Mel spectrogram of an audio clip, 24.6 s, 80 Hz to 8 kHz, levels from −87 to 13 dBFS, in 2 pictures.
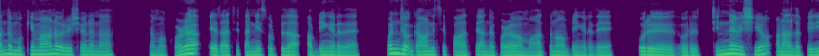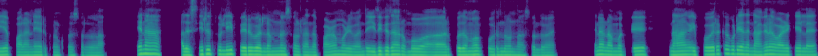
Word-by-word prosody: வந்து 160 +4 +2
முக்கியமான 155 +3 +1
ஒரு 145 - +1
விஷயம் 140 +2 -4
என்னன்னா, 130 -2 -2 0.7
நம்ம 110 -1 -4 0.2
குழா 140 +11 +4 0.4
ஏதாச்சு 130 +2 -2
தண்ணி 125 +2 0
சொட்டுதா 125 0 -1 0.2
அப்டிங்கறத 125 -1 -1 0.6
கொஞ்சம் 180 -6 +5
கவனிச்சு 135 +1 0 0.2
பாத்து, 120 +2 -4
அந்த 120 -1 -2
குழாவ 120 +2 0 0.2
மாத்தணும் 125 +2 -3
அப்டிங்கறதே 115 -1 -4 0.6
ஒரு 135 -1 +5 0.5
ஒரு 120 0 -1 0.3
சின்ன 150 +5 +3 0.2
விஷயம். 150 +4 0
ஆனா, 130 -1 0
அதுல 120 -1 -1
பெரிய 125 +2 +2 0.2
பலனே 120 0 -1
இருக்கும்னு 115 -1 -8
கூட 120 0 -6
சொல்லலாம். 110 -1 -6 0.5
ஏன்னா, 175 0 +5 0.5
அது 130 - +5
சிறு 155 +3 +4
துளி 155 +1 +4
பெரு 145 0 +6
வெள்ளம்னு 135 0 +3
சொல்ற 130 -2 -3
அந்த 120 0 -2
பழமொழி 135 +2 +1
வந்து 130 +2 -1
இதுக்கு 145 +2 +3
தான் 145 -1 +3
ரொம்ப 130 +1 -1 0.5
அற்புதமா 135 +3 +2 0.2
பொருந்தும்னு 130 -1 0
நான் 115 -1 -5
சொல்லுவேன். 110 0 -4 0.6
ஏன்னா 150 +1 +3
நமக்கு 135 0 -1 0.6
நாங்க 140 +2 +3
இப்ப 145 +2 -1
இருக்கக்கூடிய 165 0 +1
அந்த 145 - +2
நகர 140 +5 +2
வாழ்க்கையில 140 -1 +1
130 Hz, 130 wpm, -25 LUFS, 120-140 Hz, 0.7 s, பெரு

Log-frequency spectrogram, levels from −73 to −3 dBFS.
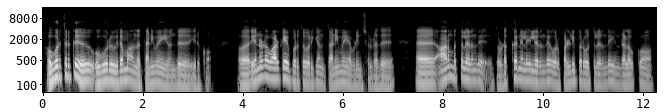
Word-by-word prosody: ஒவ்வொருத்தருக்கு 170 - +5 0.4
ஒவ்வொரு 125 +3 +3
விதமா 130 +3 +2
அந்த 105 -2 -1
தனிமை 110 +1 -1 0.2
வந்து 90 +2 -2 0.3
இருக்கும். 80 -2 -10 0.6
அ - - -2 0.3
என்னோட 160 +6 +1
வாழ்க்கைய 145 +1 +5
பொறுத்தவரைக்கும், 110 -1 -3
தனிமை 110 +5 -2
அப்பிடின்னு 90 -4 -9
சொல்றது, 85 +1 -5 0.9
அ - - +3 0.3
ஆரம்பத்திலிருந்தே 140 -5 0 0.3
தொடக்க 110 - -2
நிலையிலிருந்தே, 125 -3 -2
ஒரு 105 - -2
பள்ளி 110 +4 -1
பருவத்திலிருந்தே 105 -1 -4
இன்றளவுக்கும் 100 0 -4
115 Hz, 110 wpm, -23 LUFS, 100-135 Hz, 0.9 s, ஒவ்வொருத்தருக்கு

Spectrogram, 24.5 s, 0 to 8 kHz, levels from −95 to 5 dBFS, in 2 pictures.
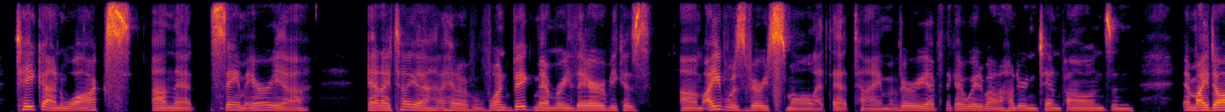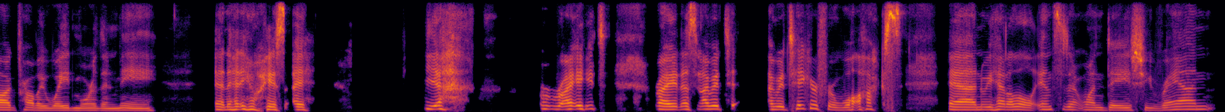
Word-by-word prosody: take 205 -1 +2
on 150 -2 -4
walks 150 +5 +7 0.2
on 155 -1 -6
that 140 -2 -9 0.2
same 175 -4 +3
area, 150 -3 -10 0.6
and 165 -1 -4
I - - -4
tell 195 +2 -4
you, 175 - -6
I 150 - -5 0.2
I - - -11
had 160 -2 -8
a 145 - -10 0.2
1 175 +1 -7
big 200 +3 -3
memory 150 -3 -7
there 160 +1 -4
because 150 -1 +2 0.3
um, 145 -2 -8
I 205 +5 +1
was 165 -6 -1
very 150 -1 -8
small 130 -2 +5
at - - -15
that 135 -2 -10
time, 125 -1 -13
very 150 -1 -8
I 145 - -10
think 160 +2 -21
I 140 - -8
weighed 145 0 -10
about 140 -1 -11
110 150 -1 -6
pounds 145 0 +1
and 130 0 -13 0.5
and 170 -1 -6
my 170 0 +3
dog 170 -2 +1
probably 160 -4 -6
weighed 150 0 -6
more 150 0 -8
than 135 -1 -10
me, 140 -2 -8 0.6
and 190 -1 -1
anyways, 200 -2 +4
I 190 -2 +2 1.2
Yeah, 235 0 +2 1.0
right, 230 +1 0 0.5
right, 205 -1 +4
and, 215 - +4
so, 215 - +1
I 220 - +2
would 230 0 +2
ta - - -5 0.3
I 205 - -2
would 200 -2 -2
take 255 +2 +1
her 265 -2 -3
for 185 - -8
walks, 170 +7 +6 0.5
and 185 -2 +1
we 185 -1 -7
had 200 -1 -3
a - - -2
little 185 -5 -4
incident 195 -2 0
one 170 -2 -9
day, 160 0 -7
she 160 0 +4
ran 205 +8 -7
160 Hz, 175 wpm, -24 LUFS, 145-195 Hz, 1.2 s, walks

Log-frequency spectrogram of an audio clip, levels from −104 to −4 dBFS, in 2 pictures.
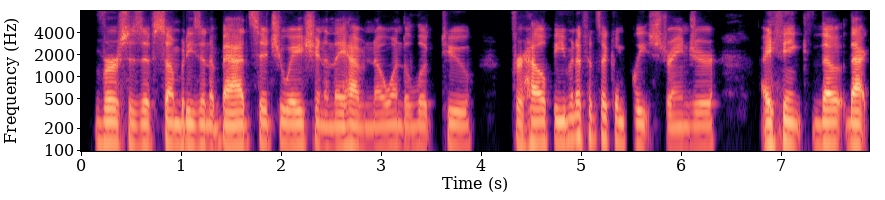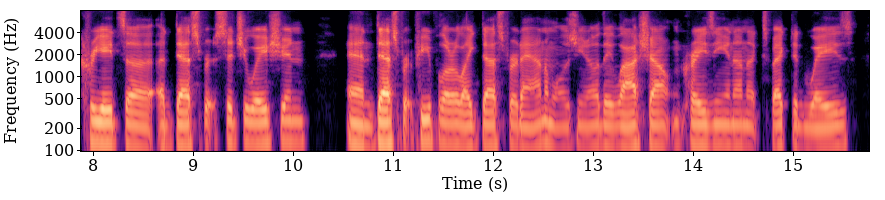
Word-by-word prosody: versus 120 -2 +2
if 115 -2 0
somebody's 115 -2 +1
in 115 -1 -1
a - - -1
bad 110 +1 +4
situation 115 -1 0
and 105 0 -6
they 105 0 +2
have 110 -2 +3
no 105 0 -5
one 110 0 -4
to - - -4
look 105 +1 -6
to 110 -1 -4 0.4
for - - +1
help 120 0 +4
even 125 +3 +1
if 150 -1 0
it's 140 - -7
a - - +4
complete 120 -4 -4
stranger. 105 +1 -4 0.4
I 115 - +6
think 115 0 +1
tho 120 +1 +5
that 115 -1 +6
creates 120 -2 +2
a 110 -3 +1
a 110 - -3
desperate 110 +1 0
situation, 125 0 -1 0.4
and 110 -3 0
desperate 120 0 +5
people 130 -2 -1
are 115 0 +1
like 105 0 -1
desperate 110 0 -1
animals, 105 -1 -5
you 110 - -8
know, 110 +1 -6
they 105 -1 -3
lash 105 0 0
out 110 0 0
in 115 - -13
crazy 110 -1 -2
and 110 - -6
unexpected 110 0 -5
ways 100 +3 -3
110 Hz, 185 wpm, -23 LUFS, 110-120 Hz, 0.4 s, I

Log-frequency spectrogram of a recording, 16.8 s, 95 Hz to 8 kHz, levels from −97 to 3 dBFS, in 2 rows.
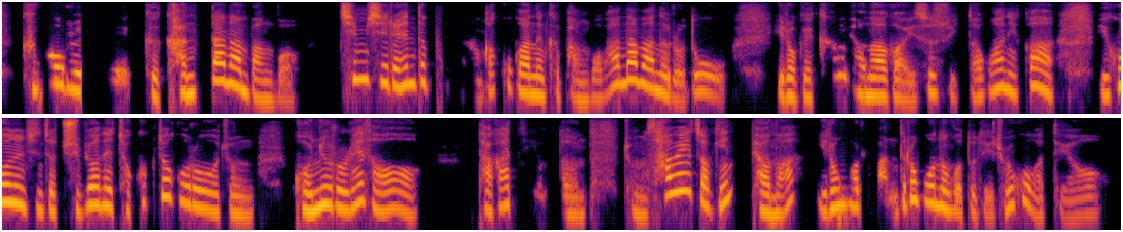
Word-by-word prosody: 그거를 265 -1 +3 0.2
이제 - - -7
그 200 - -2
간단한 275 +5 +4
방법, 175 -4 -5 0.3
침실에 355 -6 +3
핸드폰 315 +3 0 0.2
안 - - -17
갖고 245 +3 -8
가는 220 -4 +4
그 - - -10
방법 180 +8 -8
1 325 +5 +5
만으로도 230 - 0 0.4
이렇게 195 -1 -1
큰 430 - -8
변화가 200 -3 +1
있을 225 - -4
수 215 -2 -13
있다고 195 +7 -7
하니까 270 0 +1 0.3
이거는 275 +6 +4
진짜 210 -2 -4
주변에 250 +3 +3
적극적으로 275 - 0
좀 185 -3 -7 0.3
권유를 230 +1 +3
해서 215 - -1 0.4
다 - - -2
같이 255 +1 -3
어떤 180 -1 -9 0.3
좀 185 -4 -9
사회적인 345 - +4
변화 190 -3 0 0.2
이런 235 +5 +1
거를 240 - 0
만들어보는 280 -6 +1
것도 190 - -4
되게 - - -12
좋을 240 +3 -2
것 275 +1 -2
같아요. 170 -2 -12
235 Hz, 340 characters per minute, -22 LUFS, 200-285 Hz, 0.4 s, 1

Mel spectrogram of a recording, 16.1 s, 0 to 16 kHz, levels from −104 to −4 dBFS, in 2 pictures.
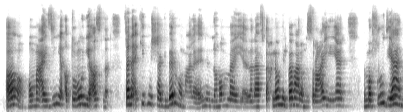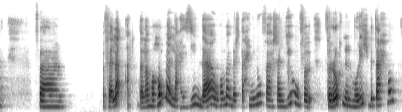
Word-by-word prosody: آه 250 +4 +3
هُم 195 +3 -3
عايزينِ 200 +7 -3
يقَطعوني 225 +2 0
أصلًا 205 -4 -3 0.3
فأنا 250 +2 +6
أكيد 290 -1 -10
مش 260 -4 -8
هاجبرهم 210 0 +4
على 165 -2 -8
إن 205 -2 -13
هُم 200 +3 -4
ي 190 -2 -3
ده 180 - -6
أنا 190 +1 -1
هافتح 190 +3 -4
لهم 240 +1 +3
الباب 230 +1 +5
على 220 -3 +1
مصراعيه 195 +3 -4
يعني 225 -1 -5 0.4
المفروض 205 +9 0
يعني، 245 -1 +5 0.6
ف 200 - +1 1.3
فلأ - - +3 0.4
طالما 185 +3 0
هُم 295 +1 +6
اللي 205 - -3
عايزين 195 +10 -7
ده 225 +6 +5
وهُم 215 -1 -3 0.2
مرتاحين 200 +3 -6
له 290 +1 -2
فهاخلّيهم 210 - -4
في 200 - -2 0.2
في - - -23
الرُكن 470 - +6
المُريح 215 +5 -1
بتاعهم. 230 +11 0
215 Hz, 145 wpm, -25 LUFS, 195-250 Hz, 1.3 s, فأنا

